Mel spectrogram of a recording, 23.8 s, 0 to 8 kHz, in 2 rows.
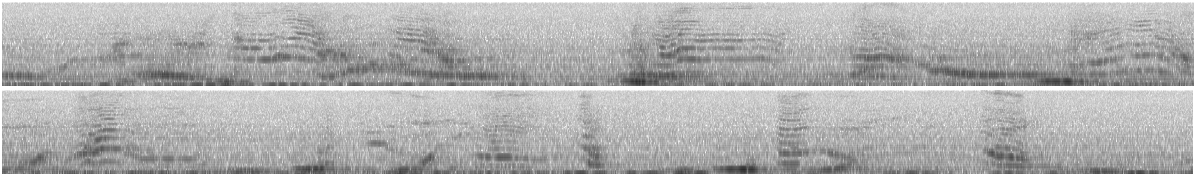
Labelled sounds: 0.9	1.4	humpback whale, 0.93 to 1.2 kHz
1.7	3.5	humpback whale, 0.80 to 5.5 kHz
3.9	4.7	humpback whale, 0.83 to 4.5 kHz
6.5	7.6	humpback whale, 0.86 to 6.4 kHz
8.5	9.3	humpback whale, 0.80 to 2.2 kHz
10.7	12.3	humpback whale, 0.80 to 5.7 kHz
12.7	13.7	humpback whale, 0.80 to 7.1 kHz
15.5	17.3	humpback whale, 0.80 to 6.9 kHz
17.7	17.9	humpback whale, 0.80 to 1.1 kHz
19.7	21.0	humpback whale, 0.80 to 6.9 kHz
21.8	22.2	humpback whale, 0.80 to 7.1 kHz

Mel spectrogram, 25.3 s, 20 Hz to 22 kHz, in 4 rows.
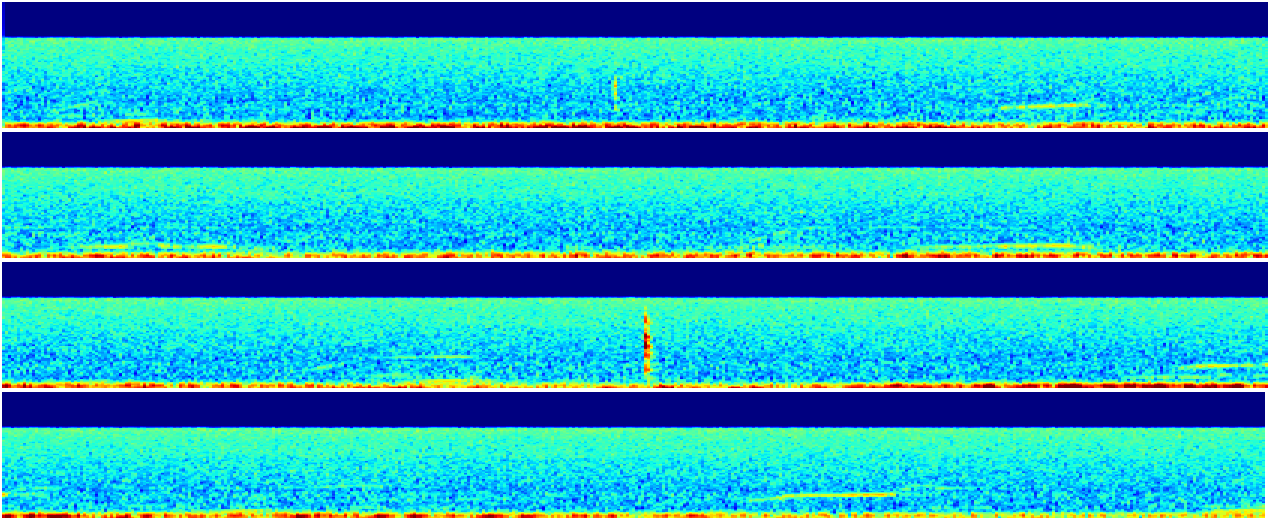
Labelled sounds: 14.6	15.0	humpback whale, 0.96 to 1.1 kHz
20.6	20.9	humpback whale, 0.99 to 1.2 kHz

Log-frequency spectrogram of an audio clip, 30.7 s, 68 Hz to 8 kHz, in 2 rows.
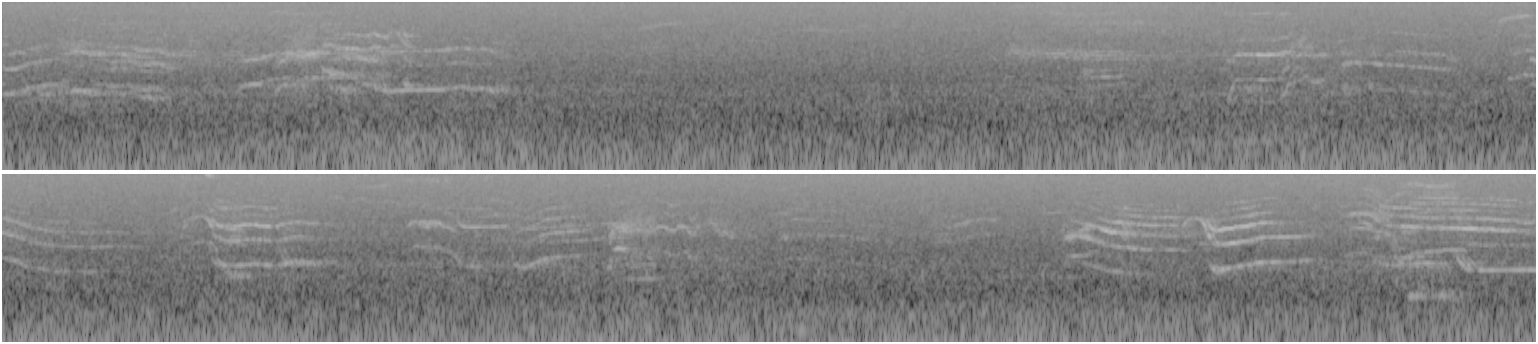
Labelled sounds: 0.0	1.8	killer whale, Bigg's (transient), 0.80 to 2.2 kHz
2.4	4.7	killer whale, Bigg's (transient), 0.80 to 3.3 kHz
6.4	6.8	killer whale, Bigg's (transient), 3.7 to 4.4 kHz
10.0	11.1	killer whale, Bigg's (transient), 1.6 to 2.1 kHz
12.3	14.5	killer whale, Bigg's (transient), 1.1 to 5.7 kHz
15.0	16.5	killer whale, Bigg's (transient), 0.86 to 5.4 kHz
17.2	21.8	killer whale, Bigg's (transient), 0.80 to 5.8 kHz
23.2	23.5	killer whale, Bigg's (transient), 2.1 to 2.2 kHz
24.9	25.3	killer whale, Bigg's (transient), 1.8 to 2.3 kHz
25.8	28.5	killer whale, Bigg's (transient), 0.80 to 3.6 kHz
28.8	30.6	killer whale, Bigg's (transient), 0.80 to 6.0 kHz

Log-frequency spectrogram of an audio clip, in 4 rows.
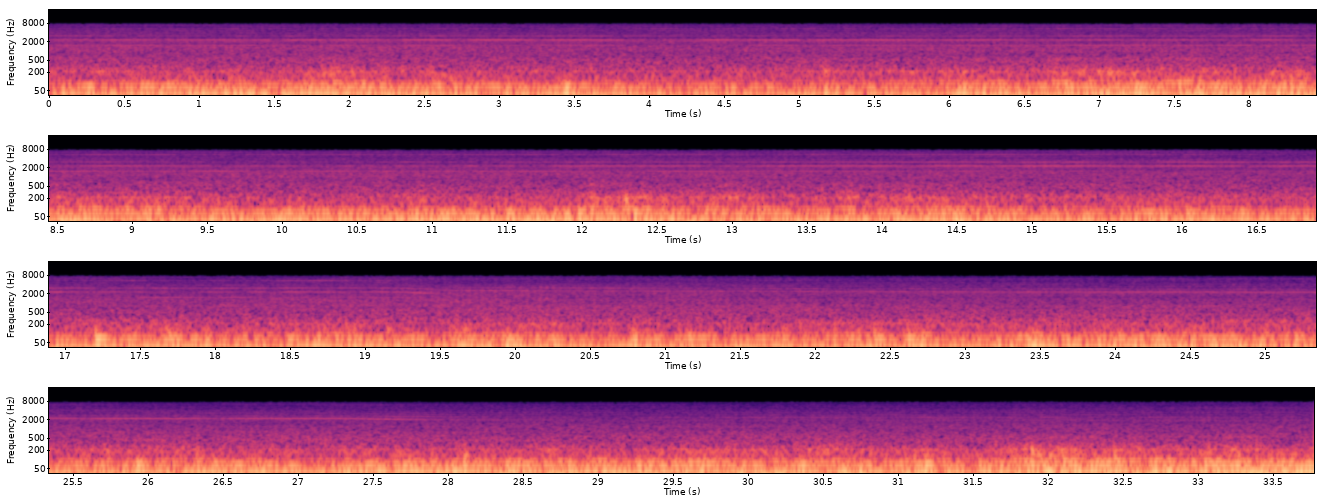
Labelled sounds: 19.1	20.5	vessel noise, 1.1 to 3.8 kHz
20.8	22.1	vessel noise, 1.8 to 3.6 kHz
25.1	28.3	vessel noise, 2.0 to 3.6 kHz

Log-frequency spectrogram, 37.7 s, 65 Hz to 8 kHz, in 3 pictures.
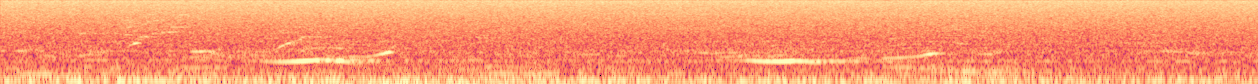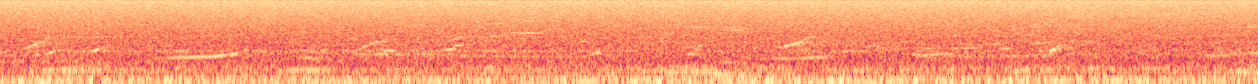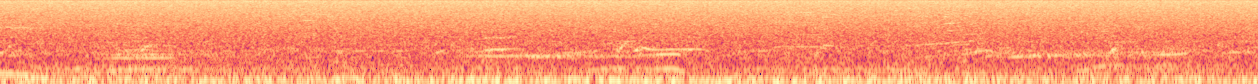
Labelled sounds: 3.0	3.2	humpback whale, 0.80 to 0.99 kHz
17.7	18.0	humpback whale, 1.2 to 1.3 kHz
19.8	20.1	humpback whale, 1.2 to 1.7 kHz
25.2	25.5	humpback whale, 1.4 to 1.7 kHz

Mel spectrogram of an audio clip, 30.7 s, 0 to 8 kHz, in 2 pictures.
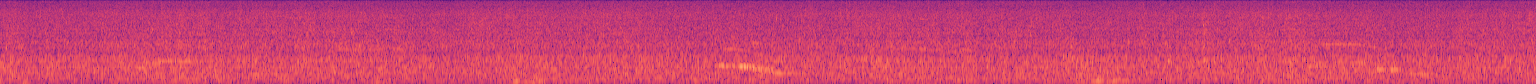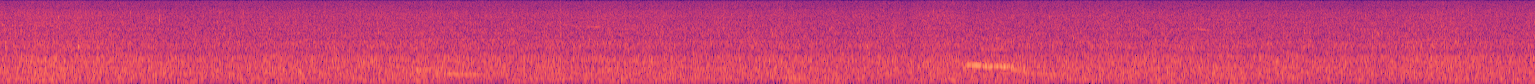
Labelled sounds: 7.2	7.5	humpback whale, 1.2 to 1.3 kHz
13.2	13.6	humpback whale, 1.5 to 1.6 kHz

